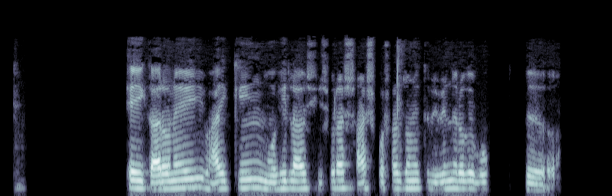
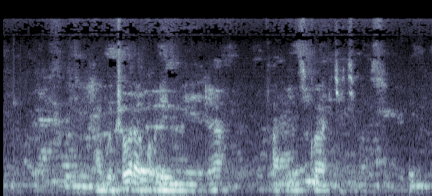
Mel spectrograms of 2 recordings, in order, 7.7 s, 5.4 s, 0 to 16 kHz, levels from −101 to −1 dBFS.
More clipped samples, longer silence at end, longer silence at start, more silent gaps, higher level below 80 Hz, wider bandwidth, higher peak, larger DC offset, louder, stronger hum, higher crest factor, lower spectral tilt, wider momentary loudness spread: neither; first, 0.75 s vs 0 s; first, 1.6 s vs 0.05 s; first, 6.13-6.56 s vs none; second, -60 dBFS vs -46 dBFS; second, 7.8 kHz vs 11.5 kHz; about the same, -2 dBFS vs 0 dBFS; neither; about the same, -19 LUFS vs -18 LUFS; neither; about the same, 18 dB vs 18 dB; about the same, -7.5 dB/octave vs -7 dB/octave; second, 13 LU vs 20 LU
